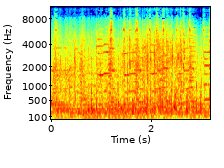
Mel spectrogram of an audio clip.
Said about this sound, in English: More horses! Bring them in! What did they say? They're bringing in the poor horses.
